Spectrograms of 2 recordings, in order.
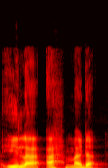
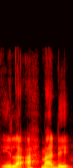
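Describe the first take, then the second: First: The name ends with an 'a' vowel. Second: The name ends with an 'i' vowel. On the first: The speaker calls it right. "bagus ya" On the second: The speaker calls it wrong. "di sini bukan ila Ahmadi"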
